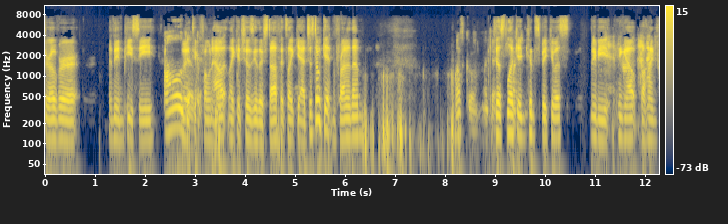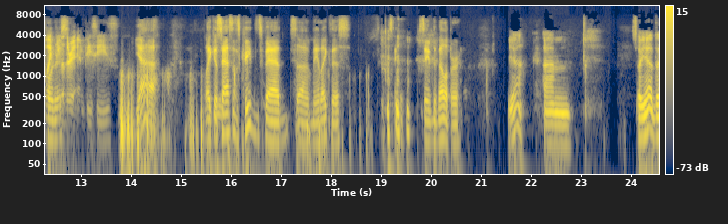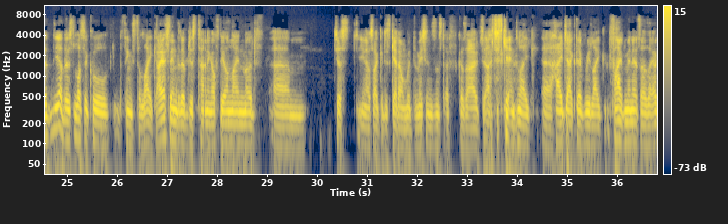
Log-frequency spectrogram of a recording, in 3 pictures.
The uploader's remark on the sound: Recorded LIVE via Google Hang Outs on Air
